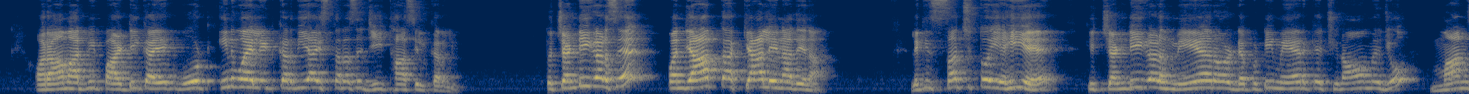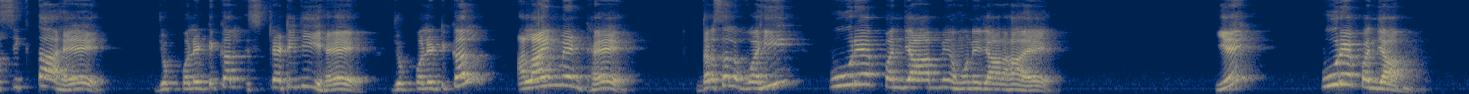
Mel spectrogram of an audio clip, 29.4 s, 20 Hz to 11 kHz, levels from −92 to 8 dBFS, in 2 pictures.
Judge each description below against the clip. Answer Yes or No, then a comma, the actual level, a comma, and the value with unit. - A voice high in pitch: Yes, high, 240 Hz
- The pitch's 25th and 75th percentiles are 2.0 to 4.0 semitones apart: No, average, 4.9 semitones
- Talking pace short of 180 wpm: Yes, average, 130 wpm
